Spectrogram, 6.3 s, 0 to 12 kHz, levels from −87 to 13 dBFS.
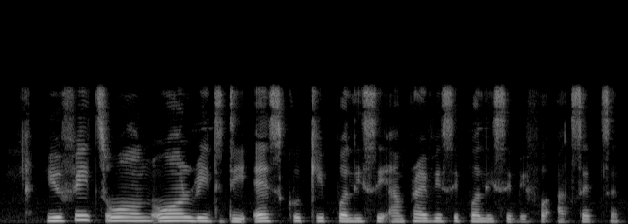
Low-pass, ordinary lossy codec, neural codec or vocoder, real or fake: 7.2 kHz; none; none; real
